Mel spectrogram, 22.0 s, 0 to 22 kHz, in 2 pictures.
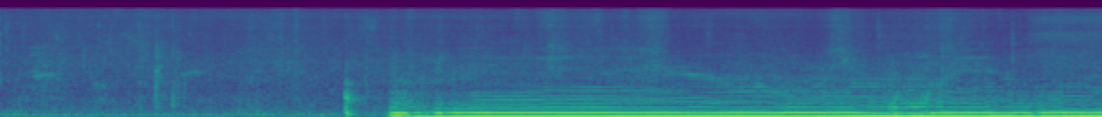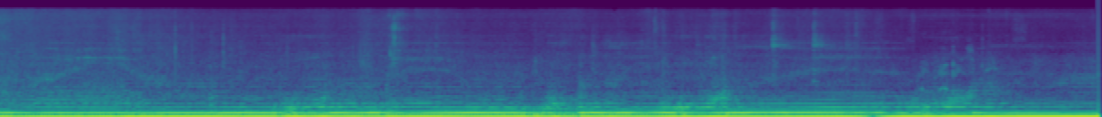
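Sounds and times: didgeridoo drone: 3.9s - 22.0s.

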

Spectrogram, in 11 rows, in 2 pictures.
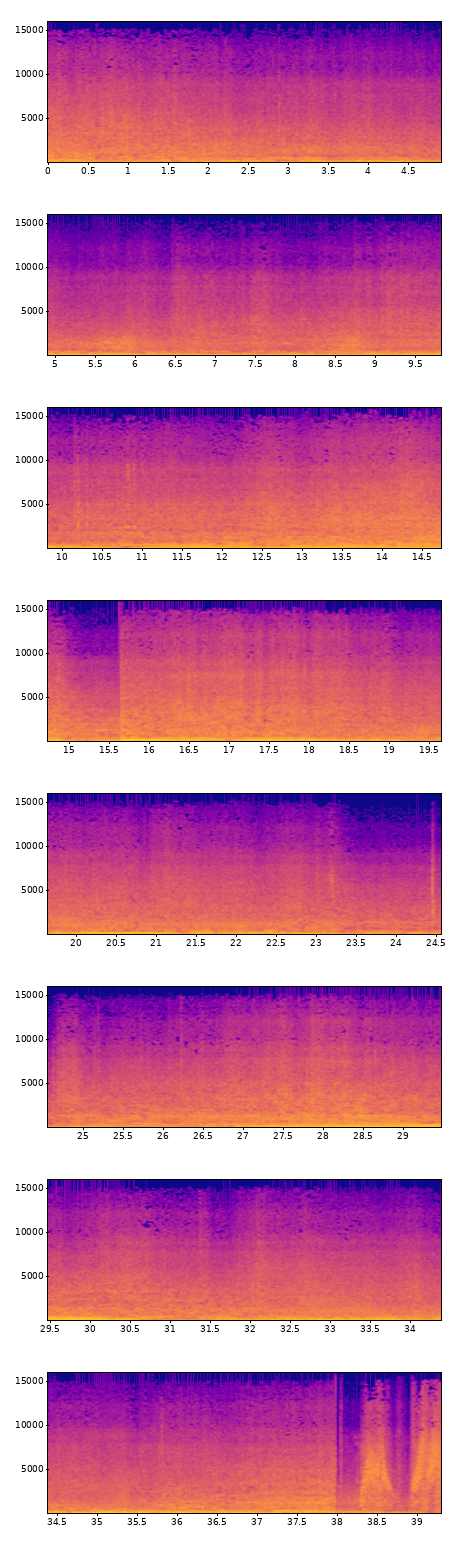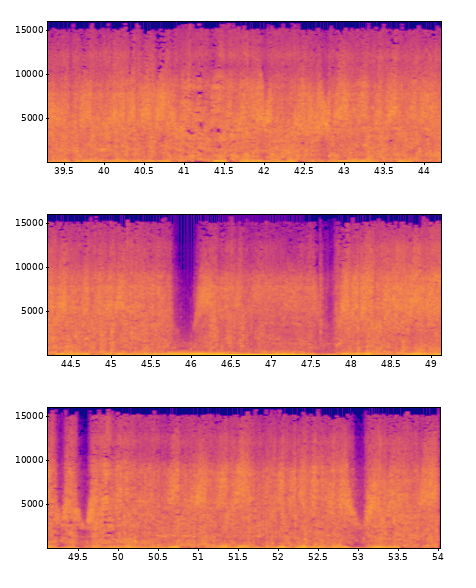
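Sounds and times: lawn mower engine cutting grass: 0.0s - 54.0s.

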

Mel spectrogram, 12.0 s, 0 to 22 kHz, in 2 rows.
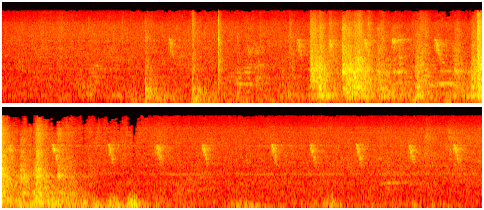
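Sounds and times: people's voices: 1.0s - 3.7s
bird chirping: 3.6s - 8.7s, 9.3s - 11.8s.

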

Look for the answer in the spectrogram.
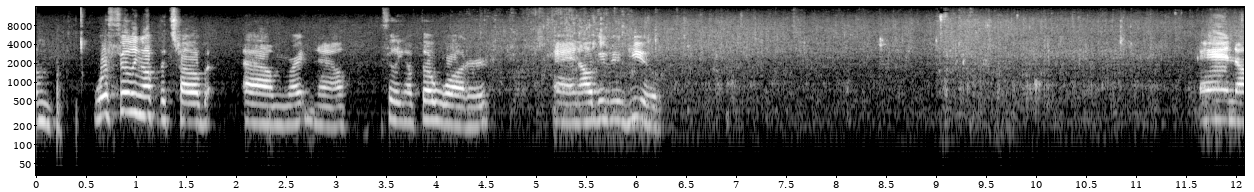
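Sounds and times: tap water filling plastic bucket: 4.6s - 11.6s.

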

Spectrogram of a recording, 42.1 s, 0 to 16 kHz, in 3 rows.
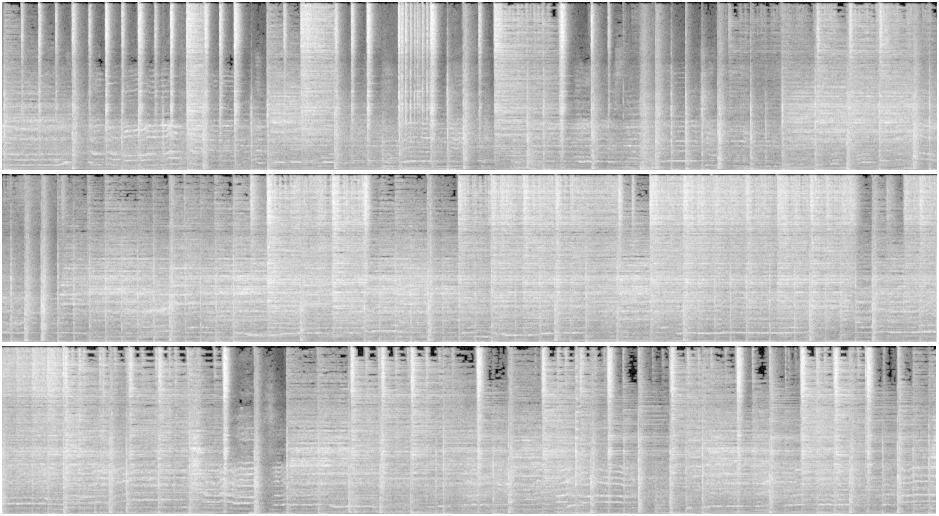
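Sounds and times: drum kit playing: 0.0s - 42.0s
steady bass line: 1.7s - 42.0s.

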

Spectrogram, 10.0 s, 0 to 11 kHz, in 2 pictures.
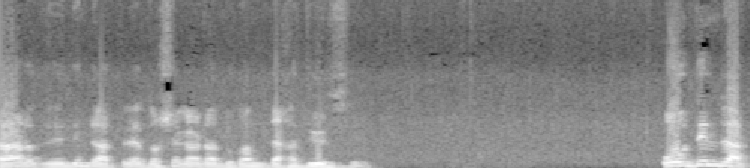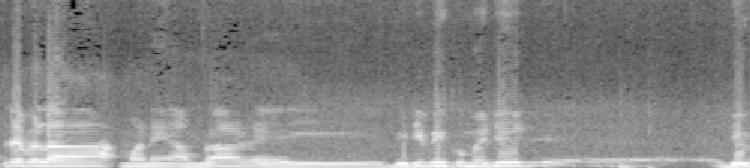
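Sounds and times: man speaking with hesitation: 4.4s - 10.0s.

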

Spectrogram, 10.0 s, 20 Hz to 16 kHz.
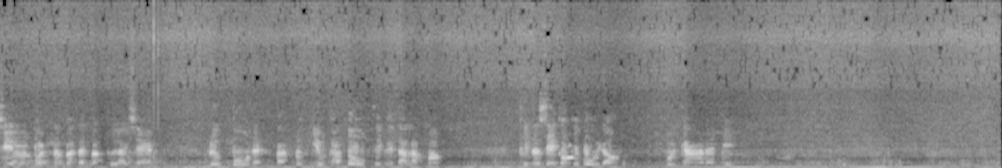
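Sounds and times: speedboat engine droning: 0.0s - 10.0s.

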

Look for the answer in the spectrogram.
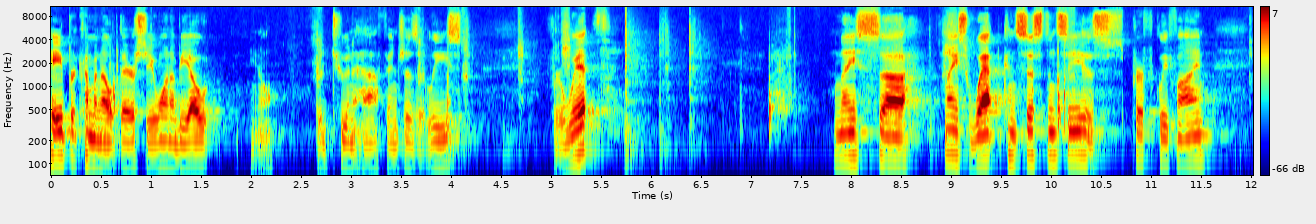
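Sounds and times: man speaking: 0.0s - 4.3s, 5.0s - 5.8s, 7.8s - 11.6s
taping knife scraping: 7.2s - 7.6s.

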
